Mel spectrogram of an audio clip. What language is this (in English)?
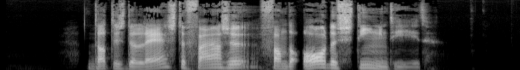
Western Frisian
